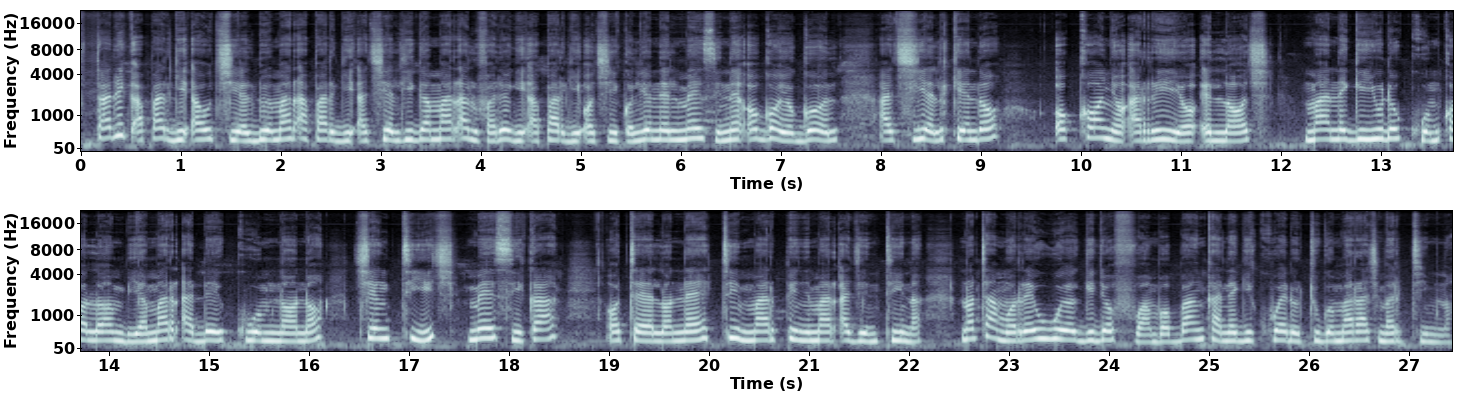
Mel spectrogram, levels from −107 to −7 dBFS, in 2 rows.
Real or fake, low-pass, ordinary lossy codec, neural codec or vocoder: real; none; none; none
